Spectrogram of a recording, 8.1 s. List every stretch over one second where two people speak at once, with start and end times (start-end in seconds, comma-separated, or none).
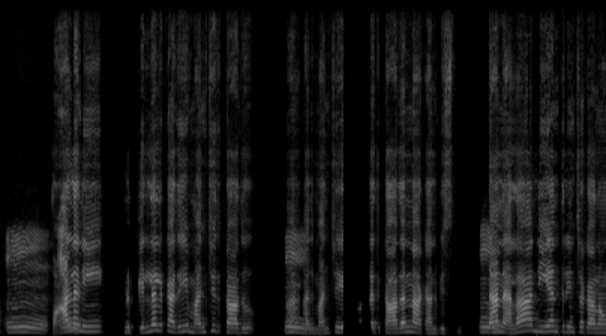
none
